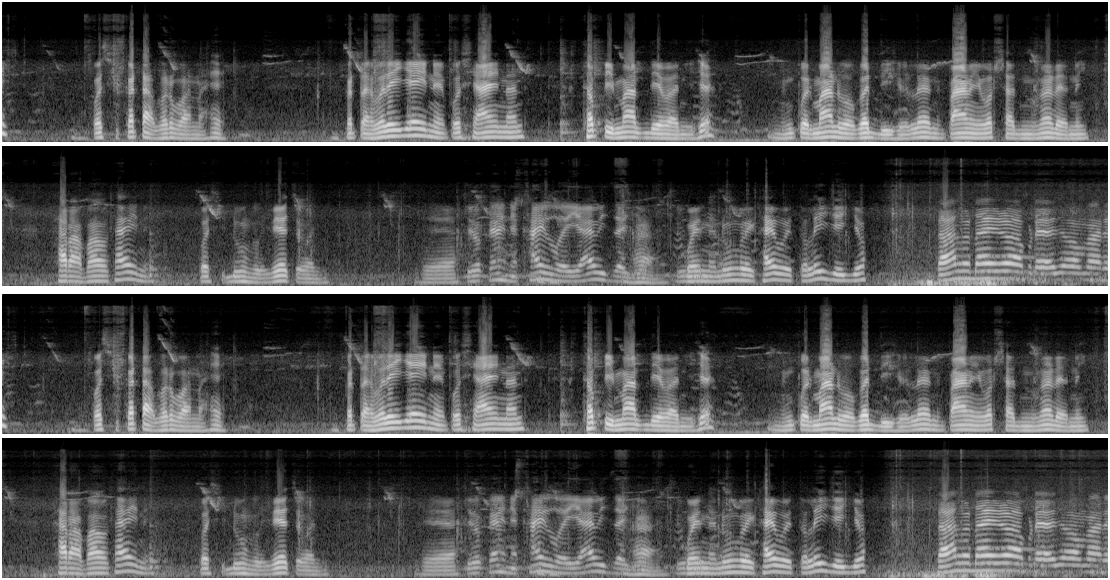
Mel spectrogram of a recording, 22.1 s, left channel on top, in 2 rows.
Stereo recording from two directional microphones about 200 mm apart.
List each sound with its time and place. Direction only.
0.9 s speech: centre (ahead or behind)
3.4 s speech: centre (ahead or behind)
15.3 s speech: 5° right (ahead or behind)
15.7 s speech: 20° left (ahead or behind)
16.3 s speech: 5° left (ahead or behind)
17.4 s speech: 15° right (ahead or behind)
